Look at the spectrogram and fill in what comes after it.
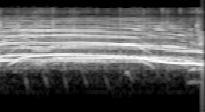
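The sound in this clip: An audience in the Plantasia restaurant in Mexico City cheers and whoops, a loud, sustained, high-pitched chorus of voices that holds steady throughout.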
